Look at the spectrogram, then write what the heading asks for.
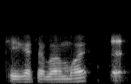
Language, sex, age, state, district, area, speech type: Assamese, male, 60+, Assam, Golaghat, urban, conversation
